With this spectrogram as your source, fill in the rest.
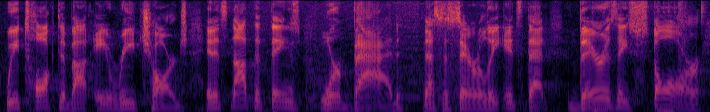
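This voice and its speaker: A man's voice: medium pitch, expressive, a little slow, bright, forceful tone, soft background music. A man hosting a sports recap discussion from a studio set, putting questions to his panel. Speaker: sports show host.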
